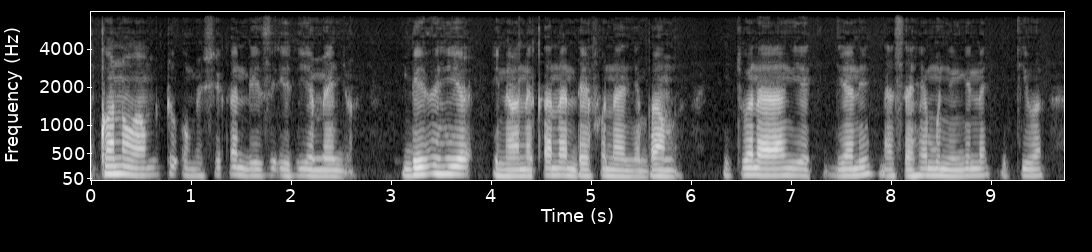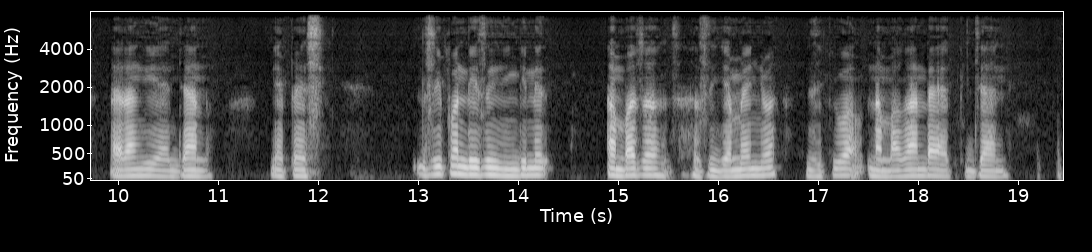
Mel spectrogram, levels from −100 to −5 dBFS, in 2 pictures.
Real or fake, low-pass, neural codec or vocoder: fake; 7.2 kHz; codec, 16 kHz, 16 kbps, FunCodec, trained on Chinese and English, 50 frames a second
